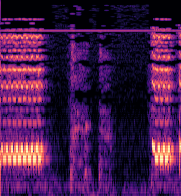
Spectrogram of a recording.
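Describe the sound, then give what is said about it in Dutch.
Telephone ringing on a long-distance call to Morocco: two bright, buzzing ring bursts separated by a pause with faint, scattered noise. “Ik zal ze even bellen, mijn tante uit Marokko.”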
